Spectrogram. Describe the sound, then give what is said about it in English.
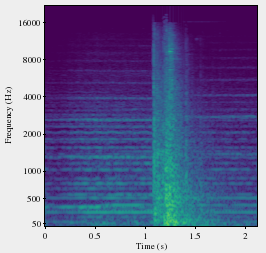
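Single dull thud of a door closing as a man steps outside into daylight, heard against a steady tonal background. “He makes his way outside into the daylight and closes the door behind him.”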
